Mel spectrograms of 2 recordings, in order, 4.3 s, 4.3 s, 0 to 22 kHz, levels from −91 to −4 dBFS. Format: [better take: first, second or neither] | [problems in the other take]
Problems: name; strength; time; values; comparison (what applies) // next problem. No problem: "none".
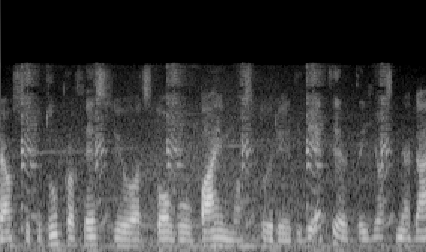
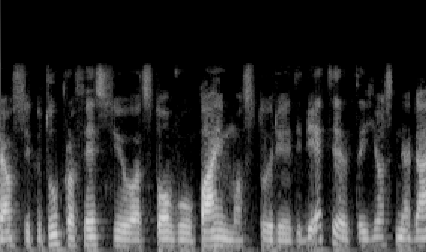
second | background sound (Fart + Car passing by); 11 dB below the speech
